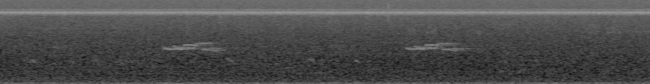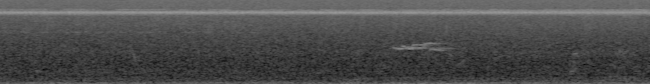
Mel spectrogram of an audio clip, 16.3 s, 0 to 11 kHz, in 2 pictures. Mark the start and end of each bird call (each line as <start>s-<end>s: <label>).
2.0s-2.8s: Long-tailed Manakin (Chiroxiphia linearis)
3.8s-4.5s: unidentified bird
5.1s-5.9s: Long-tailed Manakin (Chiroxiphia linearis)
13.0s-13.8s: Long-tailed Manakin (Chiroxiphia linearis)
